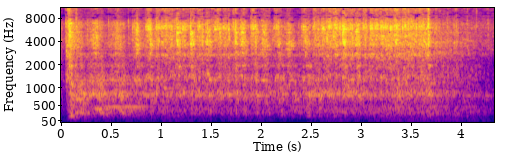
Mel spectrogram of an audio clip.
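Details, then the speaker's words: 1988 Tennant 255 Series II sweeper after fuel line replacement, choke on, starting fluid tried: steady quick cranking that never fires; not pumping fuel, so likely not the line, fuel pump suspected. "It's not pumping fuel yet. So it probably wasn't a line then."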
